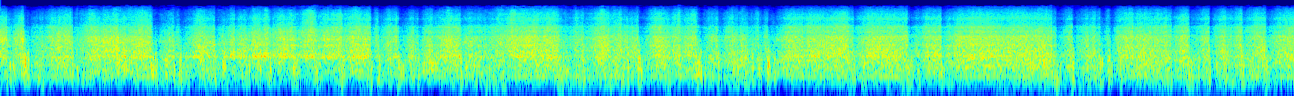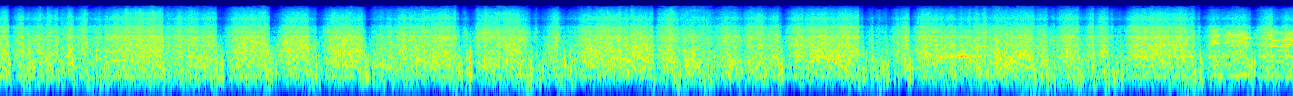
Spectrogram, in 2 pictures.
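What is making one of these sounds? A train rumbles steadily as it travels along.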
